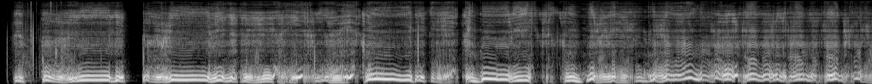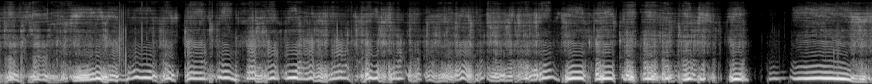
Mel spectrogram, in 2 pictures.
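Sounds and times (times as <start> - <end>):
beatboxing on the inhale: 0.1 - 17.4.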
